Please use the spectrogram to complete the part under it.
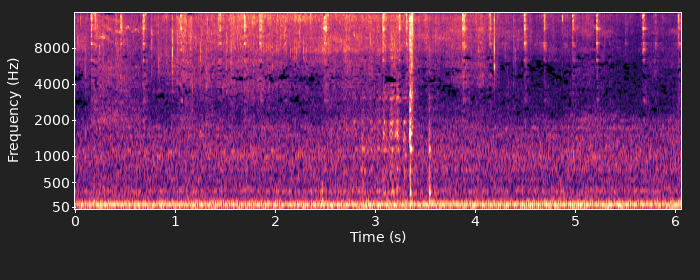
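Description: Food slides and scrapes out of a metal pan onto a plate.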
